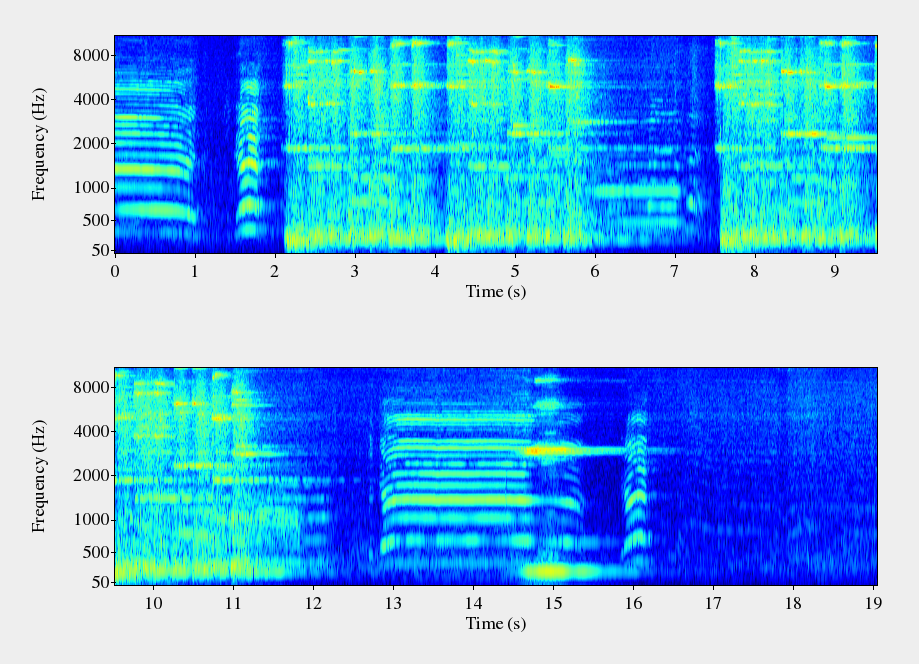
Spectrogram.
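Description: A ceremony commander's drawn-out shouted command, the held 'hormat' salute call, ends about a second in. It is followed by about nine seconds of struck percussion with many ringing, bell-like notes in two phrases. Another long held command call comes near the end.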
